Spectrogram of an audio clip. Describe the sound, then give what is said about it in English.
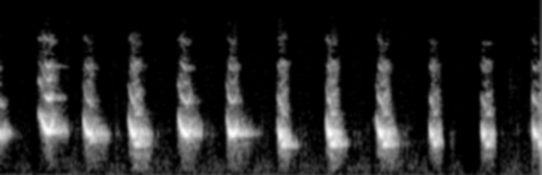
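A turkey mouth call sounds a kee-kee whistle blended into a yelp: about twelve evenly spaced, raspy mid-pitched notes in a steady rhythm, fairly loud, with no talking. “So how you do it with a mouth call, if all I'm doing is I'm doing like a whistle, like a kiki whistle. Only I'm yelping.”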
